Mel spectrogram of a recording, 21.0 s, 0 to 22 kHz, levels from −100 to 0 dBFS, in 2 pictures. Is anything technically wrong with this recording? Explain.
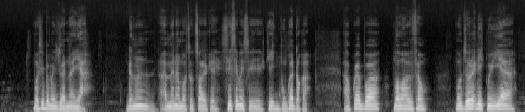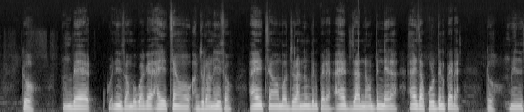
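Yes. At 17.67 s, just before "nanghu bin nera", a sharp snap sits on top of the speech, peaking around -20 dBFS. This is an electrical switching spike, likely from a nearby switch, motor or static discharge arcing briefly, with the audio line picking up that burst of interference.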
